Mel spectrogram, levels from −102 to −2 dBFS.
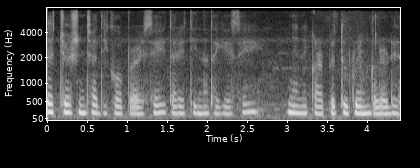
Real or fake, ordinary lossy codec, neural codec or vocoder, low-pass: real; none; none; 7.2 kHz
